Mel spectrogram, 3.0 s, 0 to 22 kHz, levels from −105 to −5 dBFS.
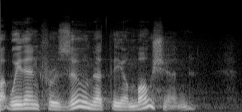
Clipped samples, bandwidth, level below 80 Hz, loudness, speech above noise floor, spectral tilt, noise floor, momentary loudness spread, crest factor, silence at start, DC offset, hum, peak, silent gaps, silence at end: under 0.1%; 8.4 kHz; -82 dBFS; -33 LUFS; 39 dB; -8 dB/octave; -71 dBFS; 15 LU; 14 dB; 0 s; under 0.1%; none; -18 dBFS; none; 0.6 s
